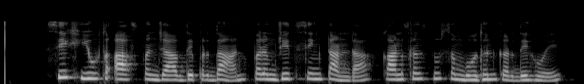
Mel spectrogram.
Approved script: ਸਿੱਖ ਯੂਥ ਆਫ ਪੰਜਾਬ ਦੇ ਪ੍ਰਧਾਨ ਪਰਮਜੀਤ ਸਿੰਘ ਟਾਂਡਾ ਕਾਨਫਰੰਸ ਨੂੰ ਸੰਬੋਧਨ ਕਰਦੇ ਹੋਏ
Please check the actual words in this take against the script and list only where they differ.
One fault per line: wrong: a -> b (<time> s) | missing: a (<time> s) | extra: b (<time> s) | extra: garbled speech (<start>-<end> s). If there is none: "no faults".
no faults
